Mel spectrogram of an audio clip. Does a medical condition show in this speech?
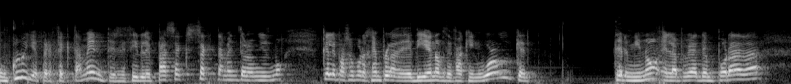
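No.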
